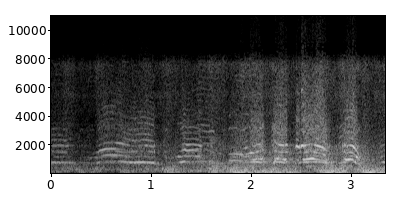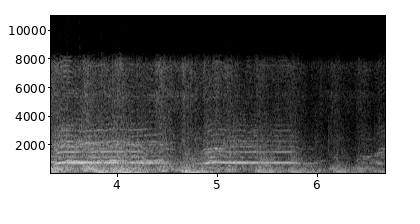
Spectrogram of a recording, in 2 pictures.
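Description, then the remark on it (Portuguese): A large crowd of students shouts protest chants together while staging a catracaço at the Unicamp university restaurant in October 2022, loud and continuous, with overlapping voices rising and falling in a rhythmic, chanted cadence throughout. “Nesse episódio, vocês ouviram gritos de luta de estudantes fazendo catracaço no restaurante universitário da Unicamp.”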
